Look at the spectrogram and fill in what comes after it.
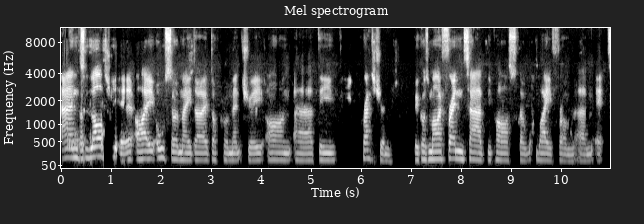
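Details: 22-year-old man with a stammer who attended a two-week intensive stammering therapy course; stammer (stuttering).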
